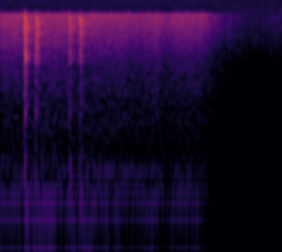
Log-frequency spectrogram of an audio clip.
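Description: Four or five faint computer keyboard keystrokes in quick succession in the first second.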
